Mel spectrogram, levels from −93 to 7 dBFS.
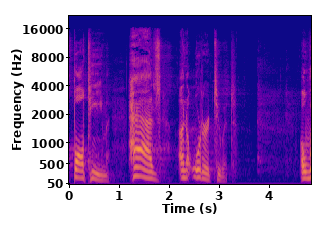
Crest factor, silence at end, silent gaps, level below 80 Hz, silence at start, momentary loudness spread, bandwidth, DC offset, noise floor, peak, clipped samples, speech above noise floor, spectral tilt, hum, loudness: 22 dB; 0 s; none; -82 dBFS; 0.1 s; 15 LU; 16.5 kHz; under 0.1%; -66 dBFS; -6 dBFS; under 0.1%; 39 dB; -4 dB/octave; none; -28 LUFS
